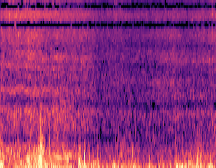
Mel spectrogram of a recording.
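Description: Wind buffeting the phone's microphone in uneven gusts, with surf breaking on the beach behind it.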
